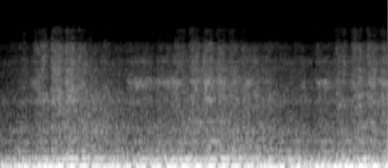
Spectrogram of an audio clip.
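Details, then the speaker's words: Vintage petrol sports car on a cold start with a misfire, needing some throttle to stay running: idling unevenly as the low rumble stumbles and dips irregularly once the foot is off the throttle; the misfire also causes unburnt-fuel smoke. "So it does still idle. It's just a little iffy because of the misfire."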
